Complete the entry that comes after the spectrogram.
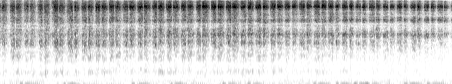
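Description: A graphite pencil held in the fingertips shades the white page of a spiral-bound paper sketchbook lying flat on a wooden desk, with a loose paper sheet laid over part of it. The steady back-and-forth strokes make a continuous rhythmic rubbing and scratching with a bright, hissy high edge over a soft low rumble, pulsing evenly for the whole clip.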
